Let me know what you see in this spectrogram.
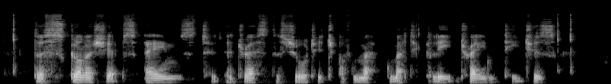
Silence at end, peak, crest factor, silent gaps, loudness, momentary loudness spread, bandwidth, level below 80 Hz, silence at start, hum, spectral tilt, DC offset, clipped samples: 0.4 s; 0 dBFS; 22 dB; none; -22 LUFS; 12 LU; 11.5 kHz; -54 dBFS; 0.15 s; none; -4.5 dB/octave; under 0.1%; under 0.1%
